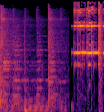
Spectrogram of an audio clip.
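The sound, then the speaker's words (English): A brief sustained musical tone gives way to a loud, bright bell ringing with a shimmering metallic tone, alone with no voices, rung to open the radio segment The Odd and the Offbeat. “Here's the bell for the Odd and the Offbeat.”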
